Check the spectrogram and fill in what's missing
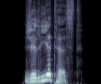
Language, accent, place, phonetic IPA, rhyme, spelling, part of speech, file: German, Germany, Berlin, [ʒeˈliːɐ̯təst], -iːɐ̯təst, geliertest, verb, De-geliertest.ogg
- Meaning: inflection of gelieren: 1. second-person singular preterite 2. second-person singular subjunctive II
